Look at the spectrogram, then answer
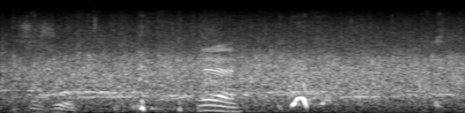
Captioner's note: applause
